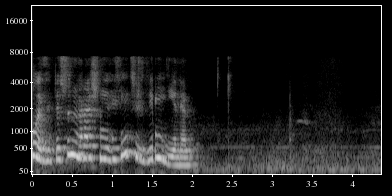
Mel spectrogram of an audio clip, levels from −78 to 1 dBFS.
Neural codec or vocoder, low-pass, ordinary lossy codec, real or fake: codec, 16 kHz, 2 kbps, X-Codec, HuBERT features, trained on balanced general audio; 7.2 kHz; MP3, 64 kbps; fake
